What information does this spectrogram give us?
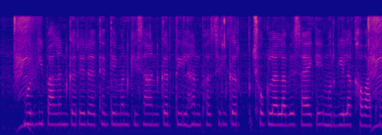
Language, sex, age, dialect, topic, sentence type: Chhattisgarhi, female, 18-24, Northern/Bhandar, agriculture, statement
